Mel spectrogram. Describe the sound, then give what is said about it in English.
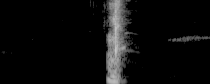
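A single short, sharp sneeze bursts out once, fairly loud, with quiet before and after it and no talking around it. “Gesundheit.”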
